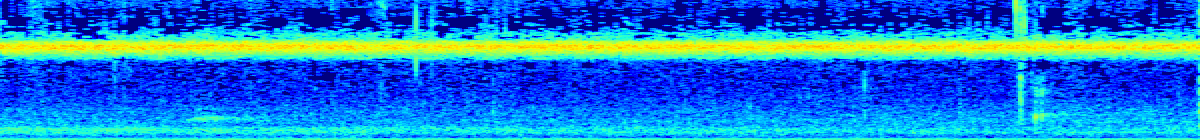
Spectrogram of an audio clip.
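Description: Crickets chirring steadily as one unbroken high-pitched chorus, over a low steady hum.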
